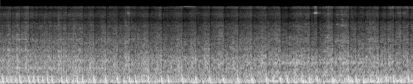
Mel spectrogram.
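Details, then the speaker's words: Motorcycle that only revs to 6000 rpm: uneven, lumpy, stumbling idle with stutters. It dies whatever the idle screw adjustment; part replacement is needed, cause undetermined. "Ayan, kahit anong adjust natin sa kanyang minor, mamamatay pa rin, wala siyang minor. Tapos kung umaandar man, pumupugak-pugak pa rin."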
